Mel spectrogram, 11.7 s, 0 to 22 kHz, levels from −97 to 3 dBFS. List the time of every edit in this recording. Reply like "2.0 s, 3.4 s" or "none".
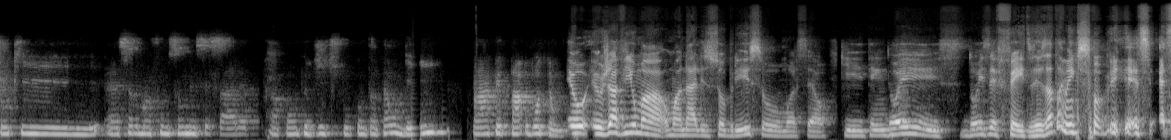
2.6 s, 4.6 s, 8.4 s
